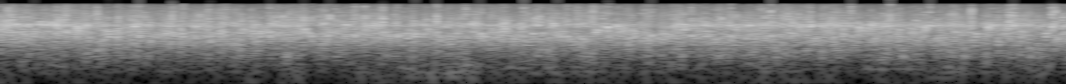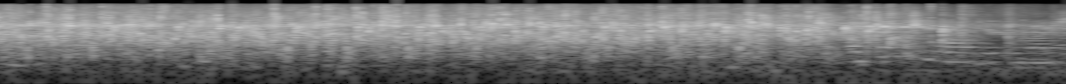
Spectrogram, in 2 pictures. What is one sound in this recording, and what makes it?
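A large crowd applauds loudly in a big room.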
